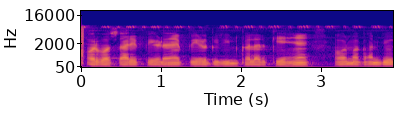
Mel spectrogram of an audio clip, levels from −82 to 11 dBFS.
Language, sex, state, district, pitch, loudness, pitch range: Hindi, male, Bihar, Saran, 100 Hz, -20 LUFS, 95-100 Hz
